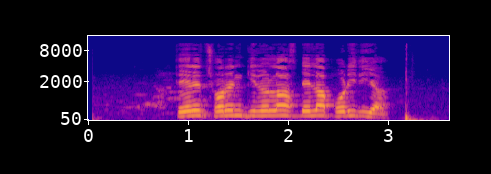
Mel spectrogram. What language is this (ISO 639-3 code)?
ssi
